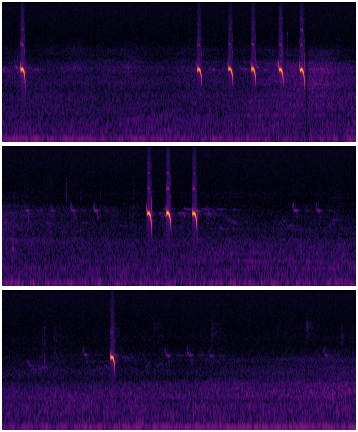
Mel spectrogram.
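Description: Bird calls: short, sharp, high chirps over a steady low background hum, with a lone chirp, then a quick run of five, later three close together and one more, plus a few fainter ones.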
